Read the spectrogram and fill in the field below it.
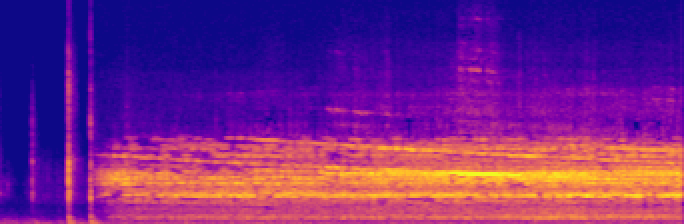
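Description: A toy plays a loud rumbling launch sound effect through a small speaker.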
